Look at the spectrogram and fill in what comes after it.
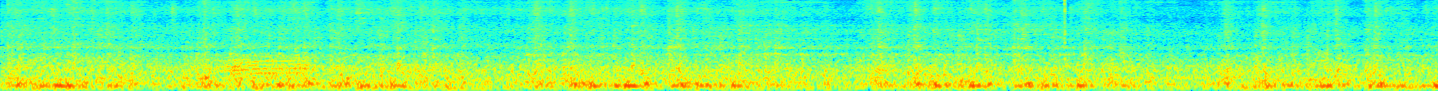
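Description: Electric commuter train (KRL EMU) running past on the tracks: a steady rumble of its wheels on the rails.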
